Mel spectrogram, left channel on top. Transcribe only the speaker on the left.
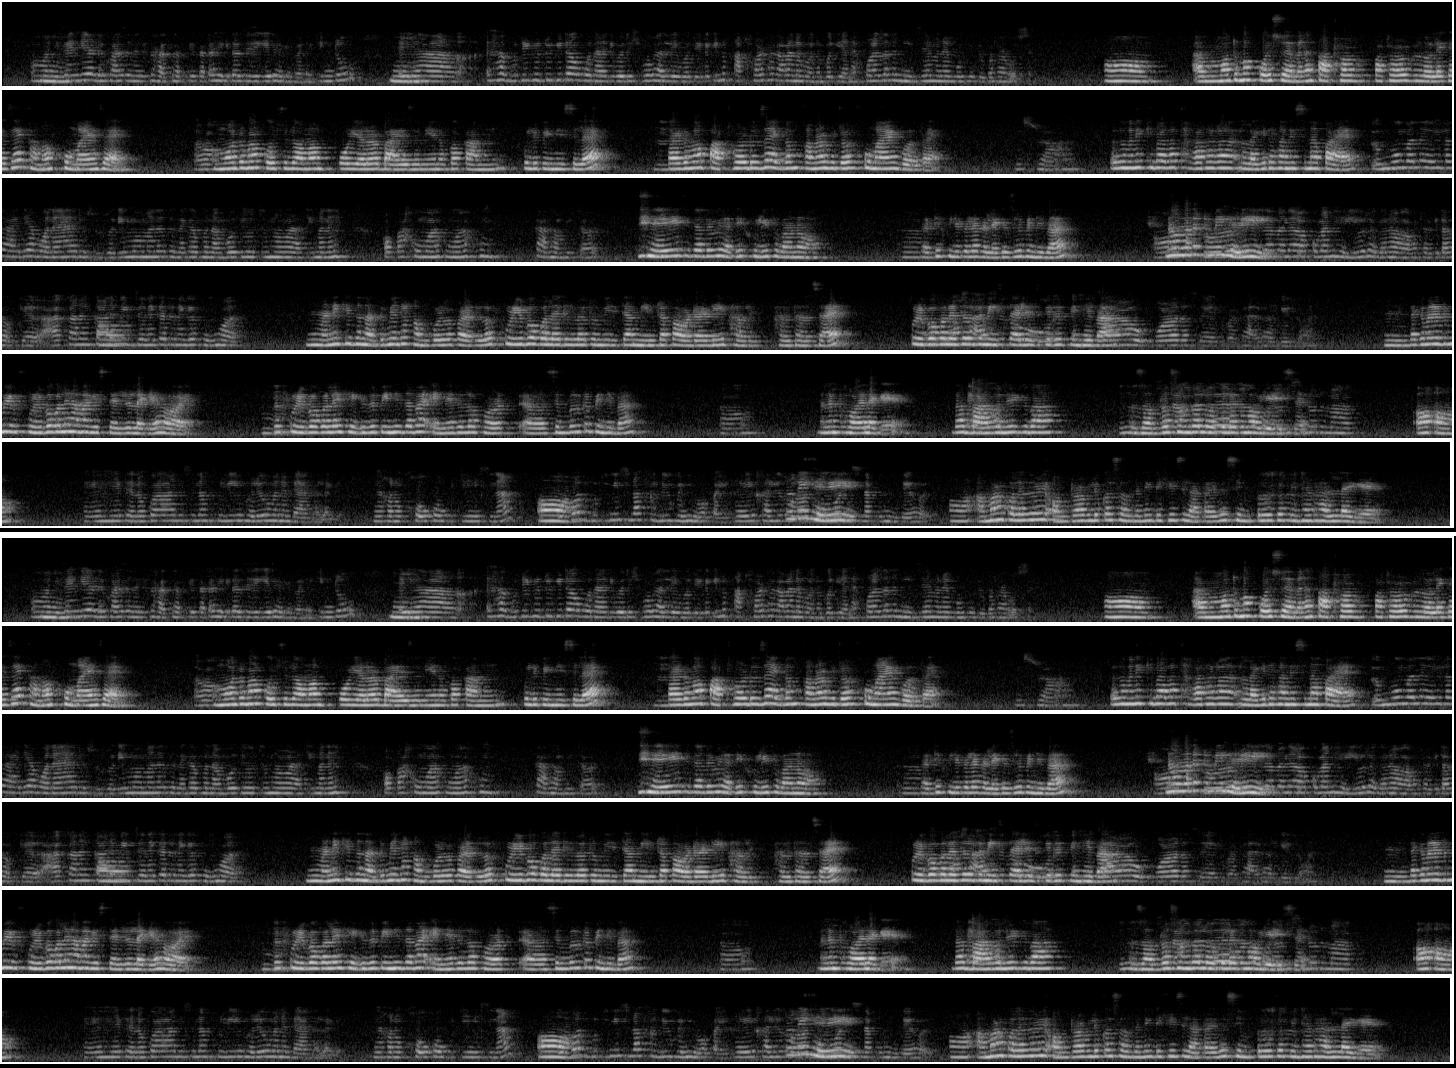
অ',
ডিজাইন কেইটা দেখুৱাই আছে এনেকে ভাত চাতকে কাটা সেইকেইটা জিলিকিয় থাকে মানে কিন্তু
এয়া এহ গট গুট কেইটাও বাই দিব দেখিব ভাল লাগিব তেতিয়া কিু পাথৰ থকা মানে বন দিয়া নেুৰাজনে নিজে মানে মোক সেইটো কথা কৈছে
উম। অ
উম
ইছৰাাম
মোৰ মানে এইবিলাক আইডিয়া বনাই থৈছো যদি মই মানে তেনেকে বনাব দিওঁ তেনেহ'লে মই ৰাতি মানে কপা সোমৰে সোমাই সোম কান্ধৰবি
অ
অ
পাথৰ
পিন্ধিলে মানে
অকনমান হেৰিও থাকে ন পথৰ কেইটা সবকে কাণ
কা আমি যেনেকে তেনেকে নহয়
উম,
মই চাইছিলো
এহেজাৰৰ ওপৰত আছে একবাৰে ভাল ভাল কেইযোৰমান
উম,
অ'
হয়
কথাটো
এই
মই ফুট
উম,
ফুটাওতে
যে
মই
যে ফটো
দিছিলো তোমাক
এ সেই তেনেকুৱা নিচিনা ফুলি হলেও মানে বেয়া নালাগে সেইখনক খৌ খৌ গুটি নিচিনা নিচিনা
ওপৰত গুটি নিচিনা ফুলিও পিন্ধিব পাৰি সেই খালি তলত
ৰিঙৰ নিচিনা পিন্ধিলেই হ'ল।
উম,
উম,
উম,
